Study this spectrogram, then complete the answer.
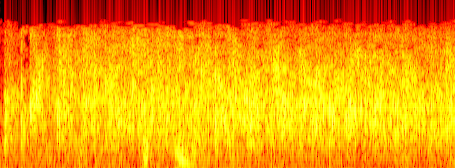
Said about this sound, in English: We're applauding your plagiarism there.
